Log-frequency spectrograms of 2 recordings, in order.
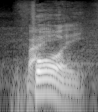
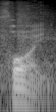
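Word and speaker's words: Fahid: got the name was Fai. Yes, Mr. Fidel Fai. Foy. He says that it's a Latin name. Spelled F-A-H-I-D, but it's pronounced Foy.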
